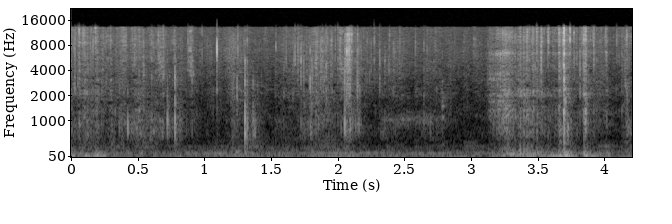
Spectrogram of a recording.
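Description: A utility blade cuts crunchy flakes off a stamped, solid, light brown dry soap bar. Dry, crackly crunches and scraping snaps come in short bright bursts over a low, soft rumble. The flakes break away with a crisp crumbling texture that grows louder toward the end.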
